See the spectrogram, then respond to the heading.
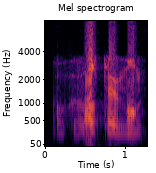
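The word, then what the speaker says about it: Walter Munk: Is it Walter Monk? Walter Monk is how you pronounce it in Austria, where he's from.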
